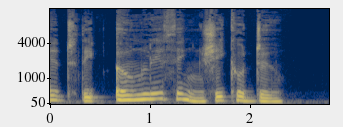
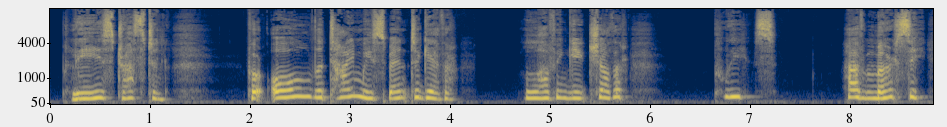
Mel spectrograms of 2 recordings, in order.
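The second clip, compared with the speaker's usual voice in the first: higher pleading woman's voice; 7 semitones higher than usual. Acted. Glynis begging Druston for mercy, higher pleading voice. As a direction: beg him for mercy.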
